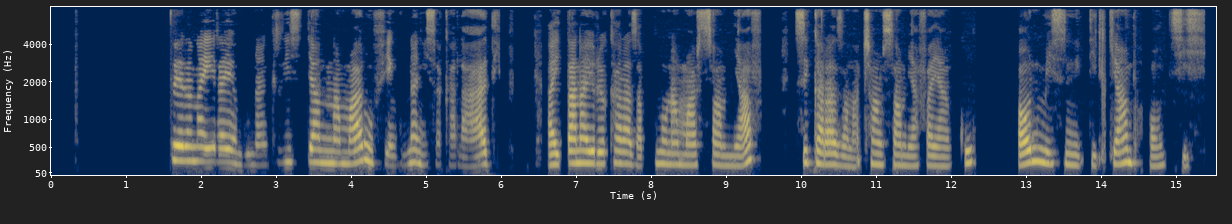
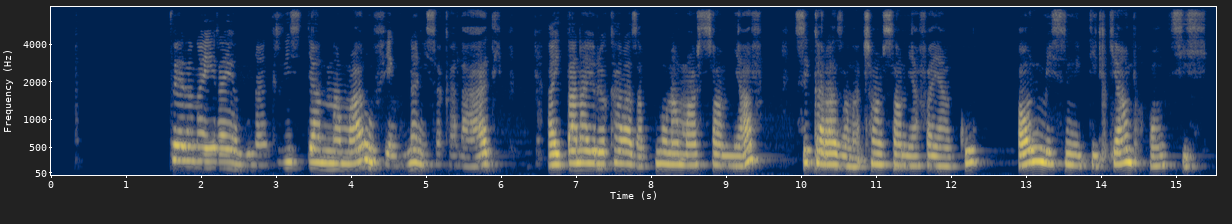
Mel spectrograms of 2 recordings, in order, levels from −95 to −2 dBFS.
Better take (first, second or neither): first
